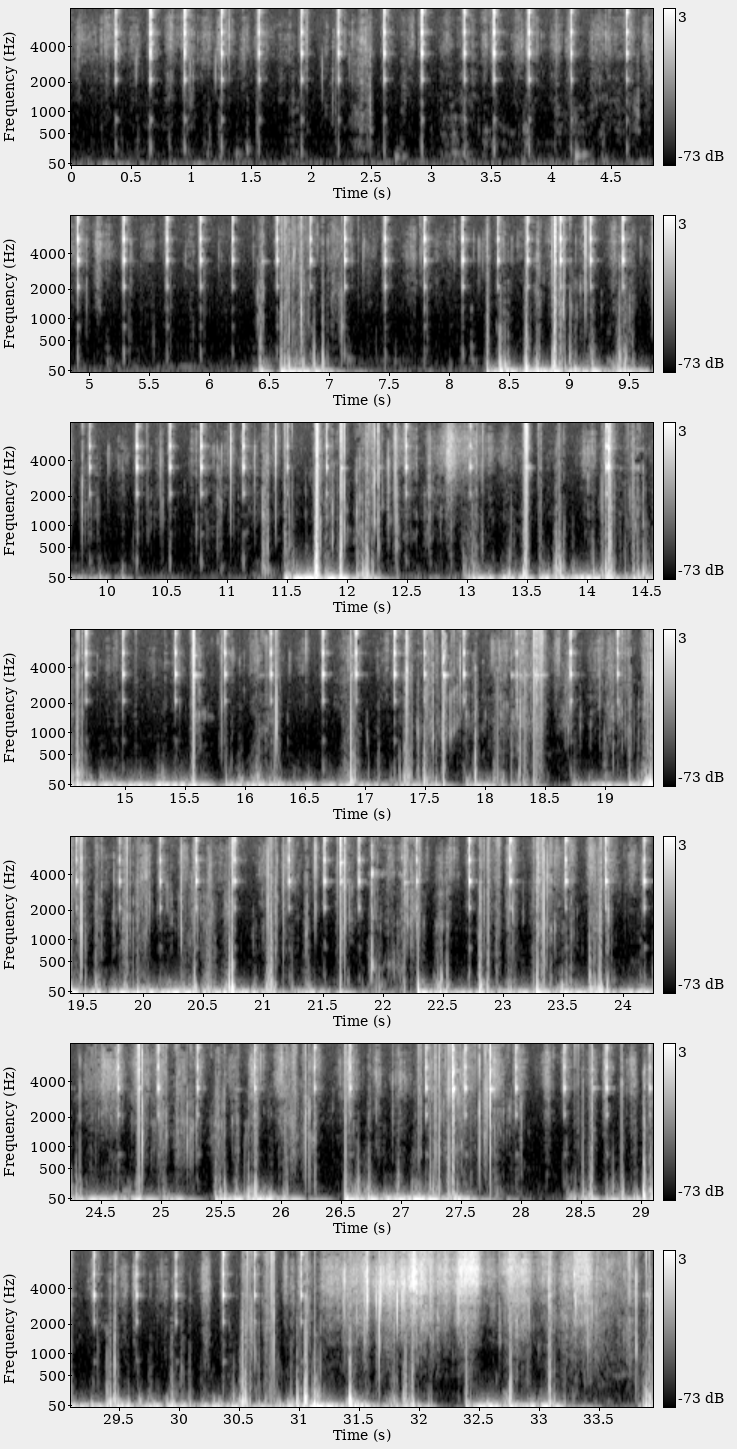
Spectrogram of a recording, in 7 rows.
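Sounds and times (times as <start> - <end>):
light regular ticks: 0.0 - 32.2
ear cleaning scratchy rustling with dental pick and cotton swabs: 31.2 - 33.8.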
